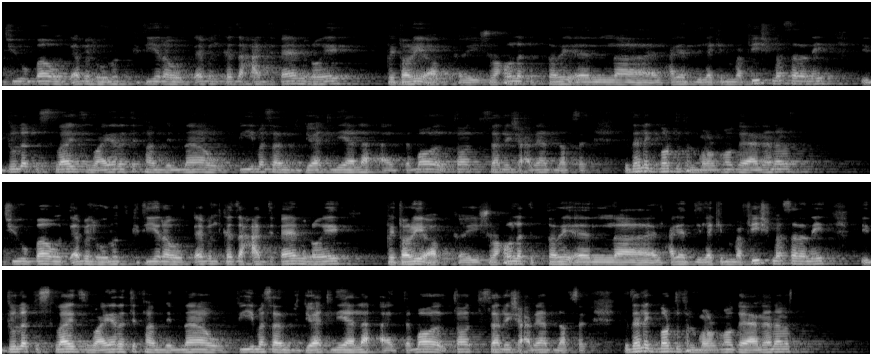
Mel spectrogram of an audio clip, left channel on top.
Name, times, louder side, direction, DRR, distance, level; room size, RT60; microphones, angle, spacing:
voice 1, 0.0-3.4 3.9-16.6, right 4 dB, 65° right, 14 dB, 0.7 m, -22 dB
18.5 x 7.1 x 5.4 m, 1.3 s
head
